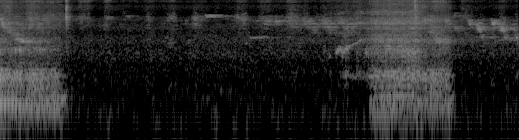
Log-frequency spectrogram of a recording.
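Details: Pug snoring in its sleep, two coarse, vibrating snores roughly three seconds apart with a hushed pause between them, background otherwise quiet.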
